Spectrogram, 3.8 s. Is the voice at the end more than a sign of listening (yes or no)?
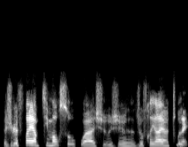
no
